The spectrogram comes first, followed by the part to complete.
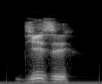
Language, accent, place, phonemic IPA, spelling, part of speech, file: French, France, Lyon, /dje.ze/, diéser, verb, LL-Q150 (fra)-diéser.wav
- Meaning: to sharp (US), sharpen (UK)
